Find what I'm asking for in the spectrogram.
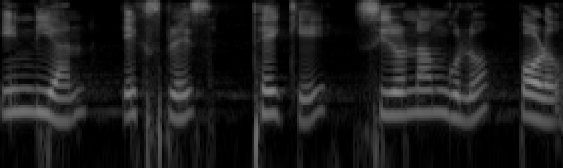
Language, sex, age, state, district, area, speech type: Bengali, female, 18-30, West Bengal, Jalpaiguri, rural, read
